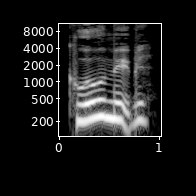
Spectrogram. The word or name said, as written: kurve-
